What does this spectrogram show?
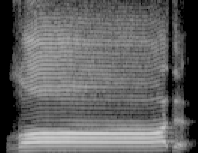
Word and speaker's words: ضاد: এবার খেয়াল করেন আপনার জিহ্বার গোড়াটা কোথায় লেগে আছে, দেখেন উপরে মাড়ির দাঁতের গোড়ার সাথে লেগে আছেন চারিপাশ দিয়ে। এবার আপনার কি করতে হবে, ওই অবস্থায় এই অক্ষরটা উচ্চারণ করতে হবে, গদ। তবে খেয়াল রাখবেন জিহ্বার আগা, উপরে এই 2 দাঁতের আগায় বা গোড়ায় যেন এরকম না লাগে, ঠিক আছে, এরকম না লাগে।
